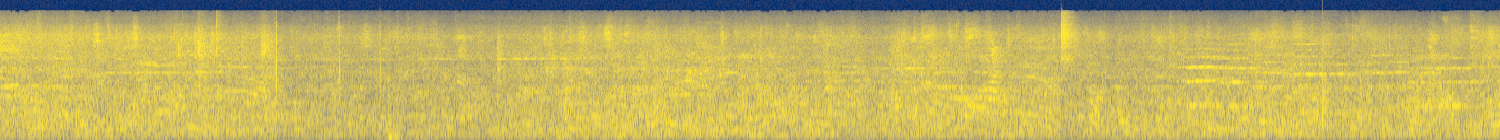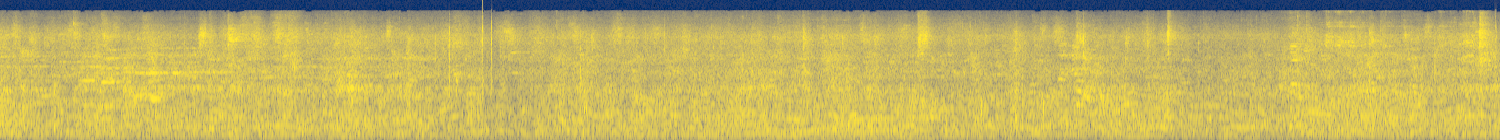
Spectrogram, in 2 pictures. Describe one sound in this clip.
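A crowd of men and women chatters indoors.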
